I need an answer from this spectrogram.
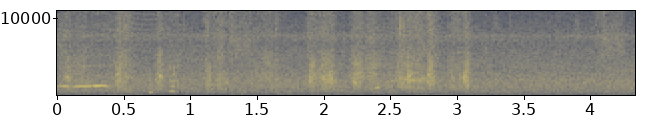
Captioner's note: cheery noises; laughing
